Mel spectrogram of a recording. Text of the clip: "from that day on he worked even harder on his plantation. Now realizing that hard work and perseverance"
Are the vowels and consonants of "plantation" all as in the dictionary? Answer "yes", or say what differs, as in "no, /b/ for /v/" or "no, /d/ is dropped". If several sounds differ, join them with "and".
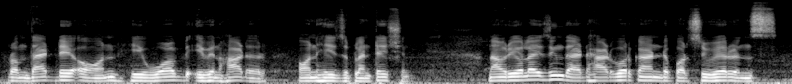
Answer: yes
